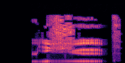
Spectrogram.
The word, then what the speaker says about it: лежит: In the example sentence, the stress is on the second syllable of лежит.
